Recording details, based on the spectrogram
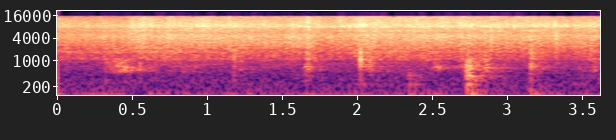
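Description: Rice and garlic frying in a pot are stirred with several scraping strokes of a utensil, set against a steady, close sizzle.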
